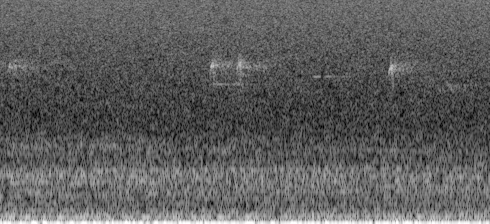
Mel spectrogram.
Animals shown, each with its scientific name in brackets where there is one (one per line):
Red Crossbill (Loxia curvirostra)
